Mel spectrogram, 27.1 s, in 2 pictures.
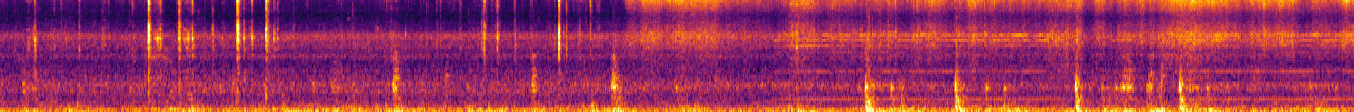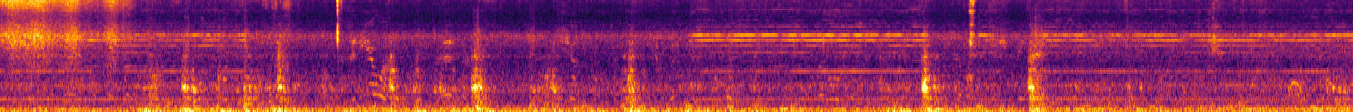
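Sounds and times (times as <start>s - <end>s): train wheels rumbling on track: 0.0s - 27.0s
wheels knocking on rail joints: 0.1s - 13.4s.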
